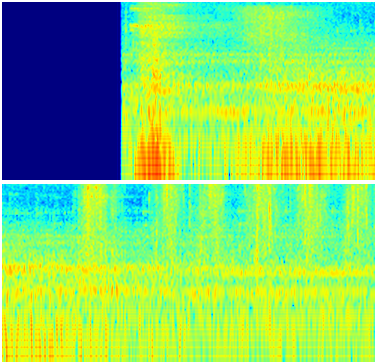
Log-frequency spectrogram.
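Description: A low rumbling noise rolls on steadily.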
